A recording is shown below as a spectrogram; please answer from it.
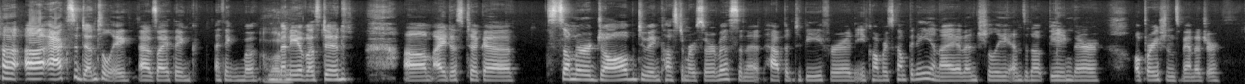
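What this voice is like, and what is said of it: Australian accent mixed with Boston. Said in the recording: “your accent's very weird in that it doesn't sound like Boston, but then there's some like little things in there... Boston mixed with Australian”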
